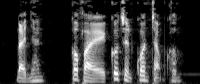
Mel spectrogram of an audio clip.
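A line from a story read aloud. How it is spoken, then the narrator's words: Quiet question. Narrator (Vietnamese): Tiêu Phương nhỏ giọng hỏi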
